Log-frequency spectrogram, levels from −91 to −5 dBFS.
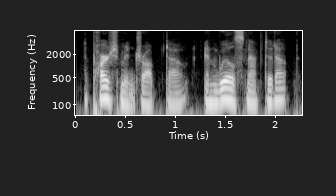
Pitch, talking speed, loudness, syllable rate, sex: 115 Hz, 235 wpm, -20 LUFS, 6.2 syllables/s, male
